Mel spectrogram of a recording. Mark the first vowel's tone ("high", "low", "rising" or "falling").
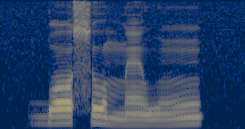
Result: high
